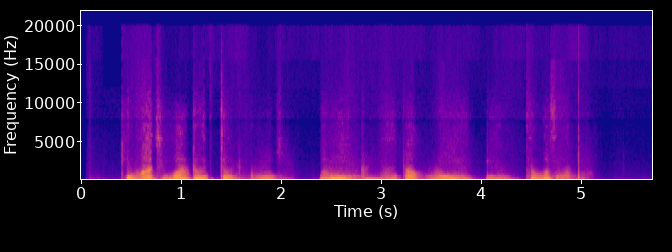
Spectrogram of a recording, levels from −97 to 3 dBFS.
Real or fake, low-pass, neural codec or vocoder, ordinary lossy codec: fake; 19.8 kHz; codec, 44.1 kHz, 0.9 kbps, DAC; Opus, 32 kbps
